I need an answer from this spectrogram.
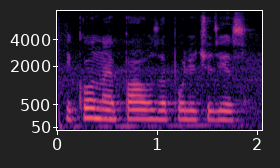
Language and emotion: Russian, neutral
